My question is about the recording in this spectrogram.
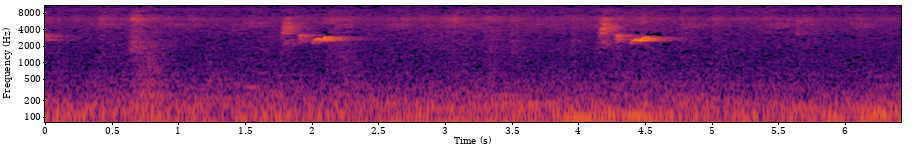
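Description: A bird repeating the same short, high chirp about every two seconds, over a low background rumble.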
